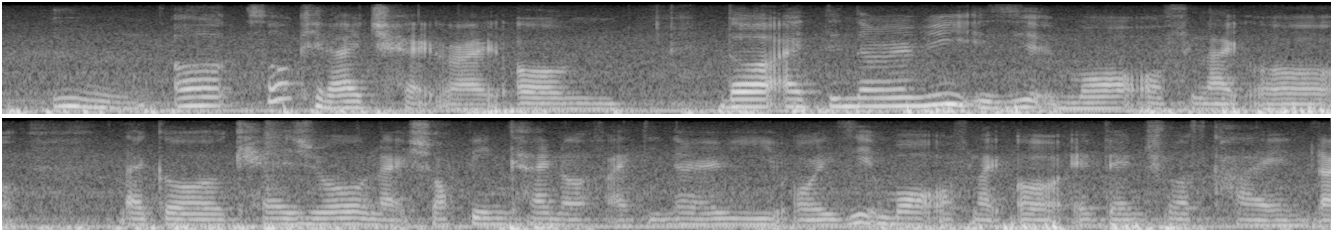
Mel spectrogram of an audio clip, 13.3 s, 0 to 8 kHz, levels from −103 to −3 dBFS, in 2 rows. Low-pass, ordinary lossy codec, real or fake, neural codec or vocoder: 7.2 kHz; none; real; none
